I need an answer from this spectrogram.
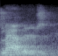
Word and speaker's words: Smathers: When we first met Jesse, we were trying to figure out how to pronounce his last name, and he told us Smathers.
